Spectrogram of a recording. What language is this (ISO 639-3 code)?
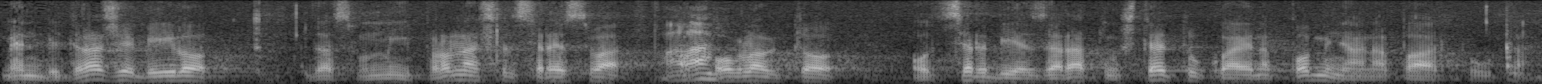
hrv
